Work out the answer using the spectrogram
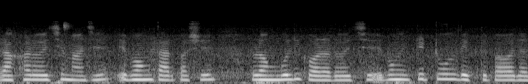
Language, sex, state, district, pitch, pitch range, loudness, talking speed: Bengali, female, West Bengal, Malda, 215 Hz, 205-225 Hz, -16 LUFS, 170 wpm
